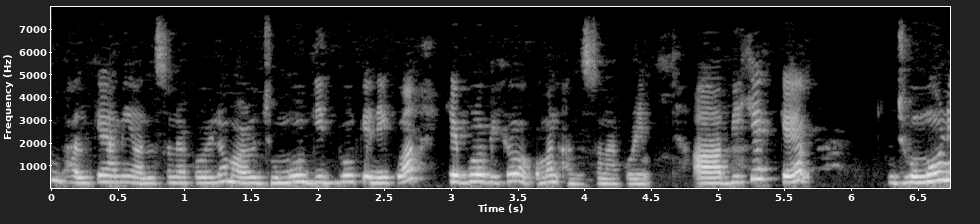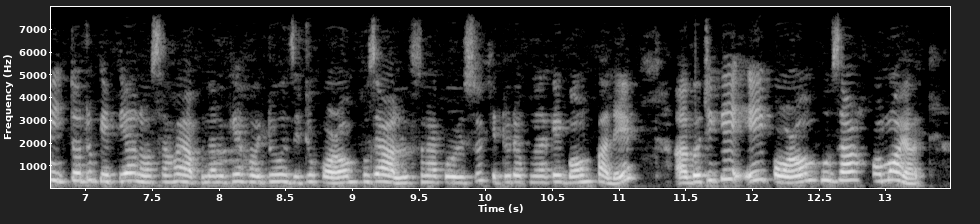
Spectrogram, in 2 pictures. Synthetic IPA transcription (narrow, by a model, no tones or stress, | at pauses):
bʱalkɛamialusɔnakoɹilɔmaɹudʱumuɹɡit̚bʊɹkenɛkwaxebuɹɔɹbixɔjɔɔkɔmana̰lusɔnakoɹim | bixexkɛ | dʱumuɹnitːɔt̬ʊketijanɔsaɦɔjapʊnalʊkɛxɔjtʊzitʊkɔɹɔmpuzaɹalusɔnakoɹisʊ̃xetʊtapʊnalʊkɛɡɔmpalɛ | ɡotikɛʔejkɔɹɔmpʰuzaɹxɔmɔjɔt̚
